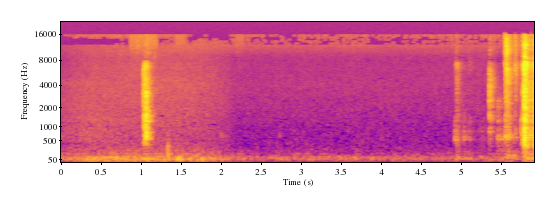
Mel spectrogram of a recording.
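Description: Plastic clicks sharply as a toy alarm clock's button is pressed.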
